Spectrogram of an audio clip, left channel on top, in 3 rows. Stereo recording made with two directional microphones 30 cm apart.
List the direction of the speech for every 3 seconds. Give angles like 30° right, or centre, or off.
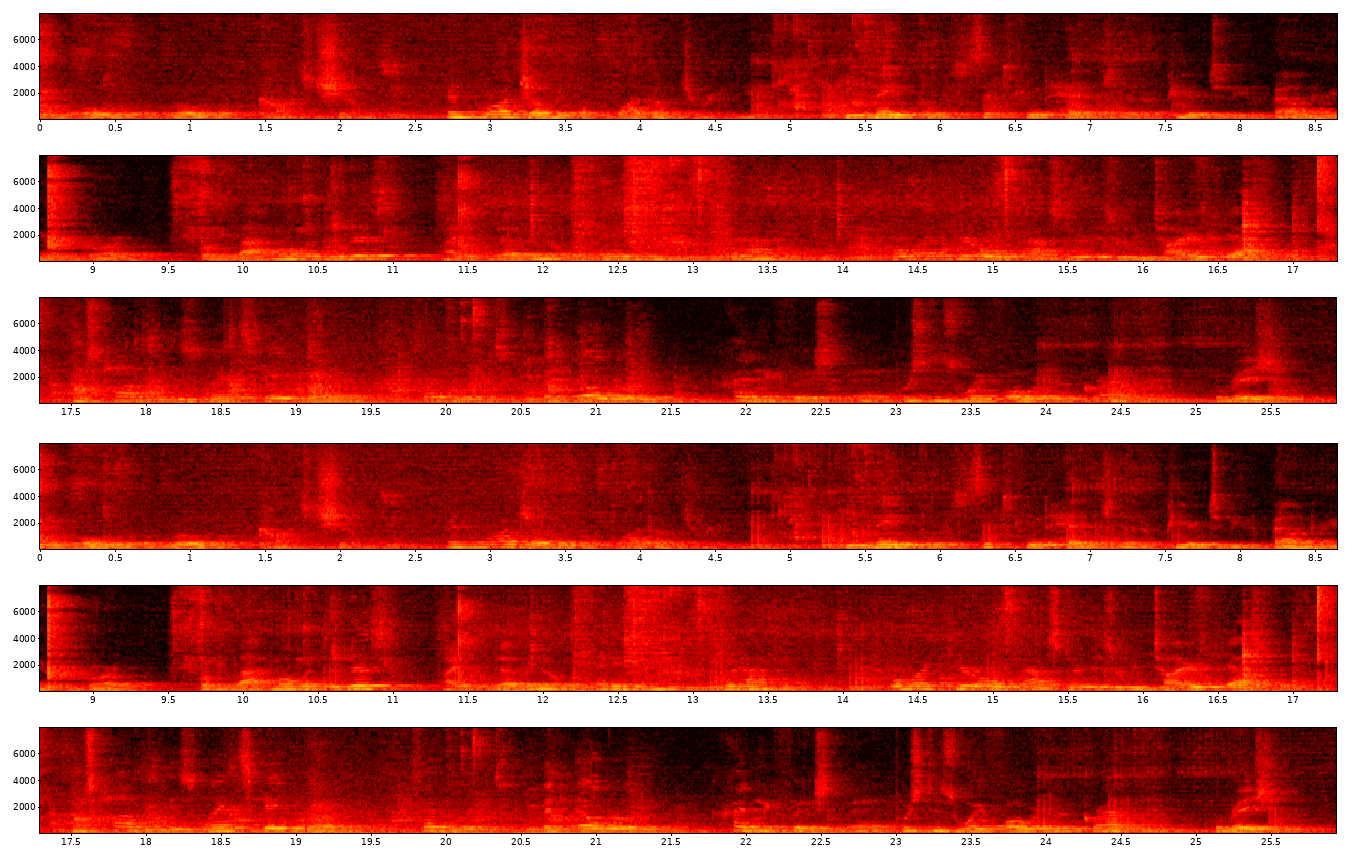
10° right, 30° left, 30° right, 40° right, 40° right, 40° right, 40° right, 40° right, 40° right.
